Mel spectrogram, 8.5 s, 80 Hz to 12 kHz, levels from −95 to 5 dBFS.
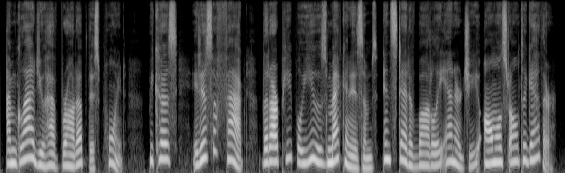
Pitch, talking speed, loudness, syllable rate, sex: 220 Hz, 175 wpm, -20 LUFS, 5.5 syllables/s, female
